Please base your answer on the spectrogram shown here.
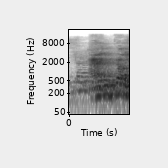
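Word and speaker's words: ankle: bone clavicle एंकल bone एंकल अंकल नहीं tarsal palm bone Meta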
